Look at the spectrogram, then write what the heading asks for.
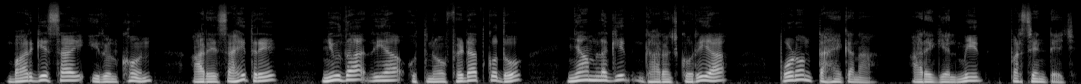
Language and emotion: Santali, neutral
